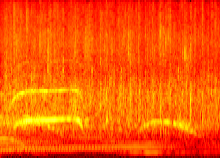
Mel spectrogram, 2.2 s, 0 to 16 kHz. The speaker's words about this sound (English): Let's give our pastor another big 70th happy birthday applause.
